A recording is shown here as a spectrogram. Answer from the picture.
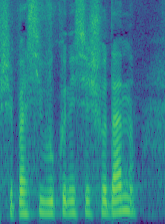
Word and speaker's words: Shodan: il suffit d'aller faire un petit tour sur shodan je sais pas si vous connaissez show dame shodan c'est ça s'écrit s h au dea m et en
